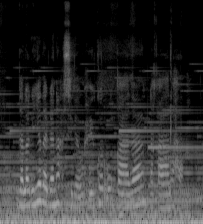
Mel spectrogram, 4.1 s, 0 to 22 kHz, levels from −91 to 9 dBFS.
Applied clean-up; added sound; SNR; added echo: none; Chime; -2 dB; none.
